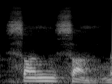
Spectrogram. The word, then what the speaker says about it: sun: Pronunciada igual a hijo, ¿no? Sol y hijo, pronunciado igual. Sun, sun.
